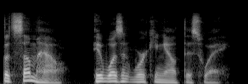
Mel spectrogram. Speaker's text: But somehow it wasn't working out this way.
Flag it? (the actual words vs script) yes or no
no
